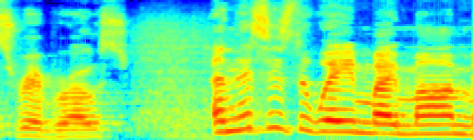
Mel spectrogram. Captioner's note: air whooshing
